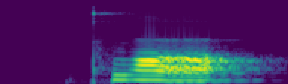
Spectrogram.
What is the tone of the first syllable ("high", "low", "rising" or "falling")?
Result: low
